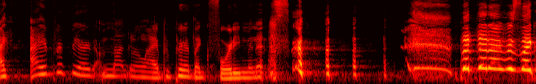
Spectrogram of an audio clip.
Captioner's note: laughs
